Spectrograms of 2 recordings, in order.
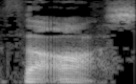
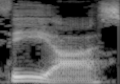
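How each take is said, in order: First: THEOS as "theh-OS", short e, stressed ending; Greek pronunciation. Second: THEOS as "THEE-os", long ee up front; English pronunciation. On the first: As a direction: say theos the Greek way, accent on the second syllable. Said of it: "but in Greek". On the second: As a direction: say theos the English way, like the start of theology. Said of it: "that's how we say it in English". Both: Shown as a demonstration.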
